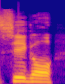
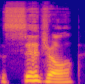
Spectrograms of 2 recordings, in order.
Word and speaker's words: Sigil: of your career between your law firm and Seagull, tell us a little bit more about you.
